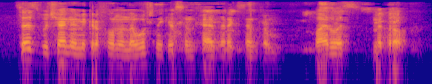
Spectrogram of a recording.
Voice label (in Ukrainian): sennheiser accentum wireless v metropoliteni; в метрополiтенi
